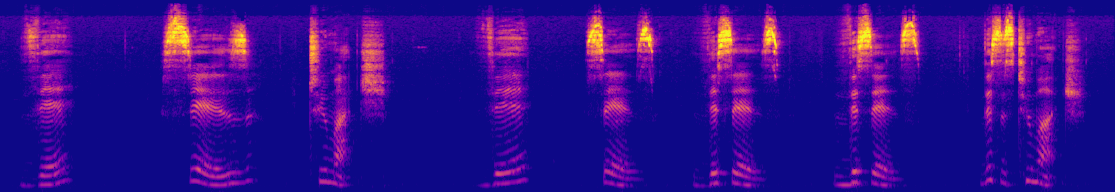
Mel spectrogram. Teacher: we'll take the S sound and put it at the beginning of the word is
